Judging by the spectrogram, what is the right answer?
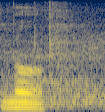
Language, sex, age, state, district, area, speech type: Sanskrit, male, 18-30, Maharashtra, Osmanabad, rural, read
